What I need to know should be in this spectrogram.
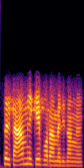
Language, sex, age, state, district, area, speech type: Tamil, female, 18-30, Tamil Nadu, Thanjavur, urban, conversation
